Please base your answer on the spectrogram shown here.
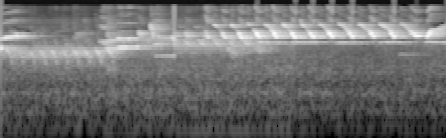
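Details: Canary singing at home: a low warbling roll slides upward into a thin whistle, then a fast run of bright, evenly repeated high notes forms a rapid chattering trill.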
